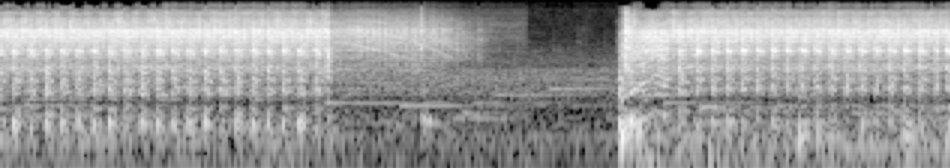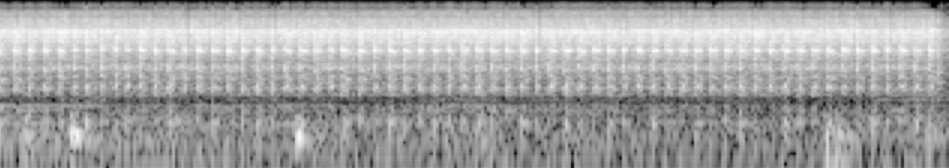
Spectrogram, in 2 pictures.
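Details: VL with rebuilt distributor, timing light fitted, first start attempt: starter churns steadily about three beats a second, pauses, then keeps cranking without catching; prolonged hard start, cause unknown.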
